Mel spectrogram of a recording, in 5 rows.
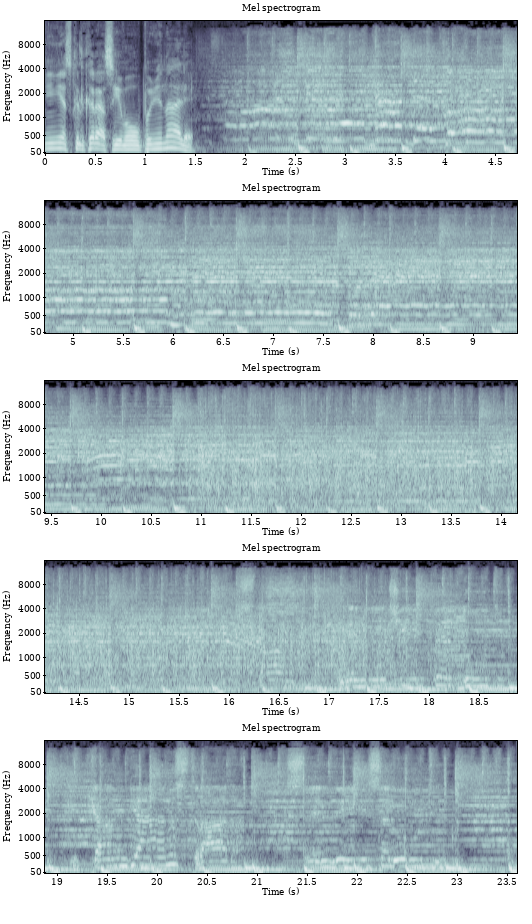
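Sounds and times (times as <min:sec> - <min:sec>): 
speech: 0:00.0 - 0:01.9, 0:19.4 - 0:23.1
loud sung performance with instrumental backing: 0:01.6 - 0:23.5
steady dense rain hiss: 0:10.5 - 0:19.4.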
